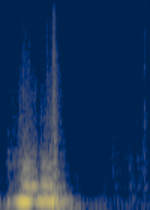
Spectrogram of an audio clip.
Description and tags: Wooden Door Open Opening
